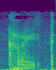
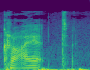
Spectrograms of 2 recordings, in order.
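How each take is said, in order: First: The word is said with one syllable. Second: The word is said with two syllables. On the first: This is how the speaker says it. "but I call that a crate" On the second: This is how some other people say it. "Some may pronounce it the Kryet"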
